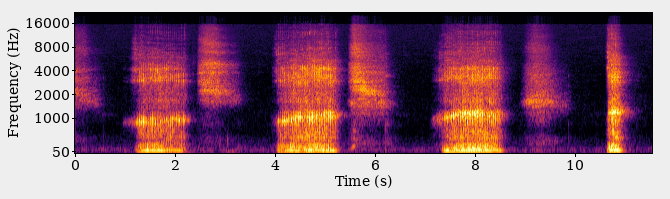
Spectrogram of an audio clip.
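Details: Simulated snoring done as a prank on a baby: loud, exaggerated rattling snores alternating with breathy exhales, about three cycles; a deliberate imitation of snoring.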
